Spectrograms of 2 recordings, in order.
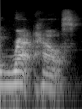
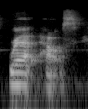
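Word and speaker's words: Rathaus: um it's a very pretty it's called a rat house let me spell that r-a-t-h-a-u-s rat house which is a town hall which i find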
